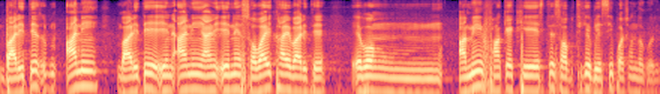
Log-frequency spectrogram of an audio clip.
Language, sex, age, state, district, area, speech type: Bengali, male, 18-30, West Bengal, Paschim Medinipur, urban, spontaneous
